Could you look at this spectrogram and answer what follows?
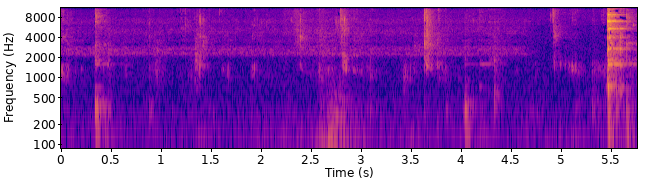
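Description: A person chewing food close to the microphone: soft, scattered mouth clicks and smacks. A single sharp clink near the end, cutlery striking a bowl.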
